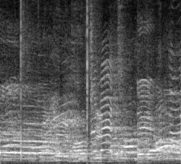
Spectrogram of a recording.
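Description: Several children talking and calling out over one another, excited high voices overlapping.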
